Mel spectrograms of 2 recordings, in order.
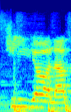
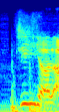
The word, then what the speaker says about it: Gigliola: My name is Gigliola, but I tell you, nobody can say my name, even in Italy. I mean, it's so difficult. Yeah, So yeah. the second G is silent. Is it Gigliola? Gigliola.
